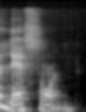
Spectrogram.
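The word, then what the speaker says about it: leçon: बट अगर हम इसमें एक्सेंट लगा देते हैं तो उसका प्रोनाउंसिएशन हो जाएगा लेसॉन।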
